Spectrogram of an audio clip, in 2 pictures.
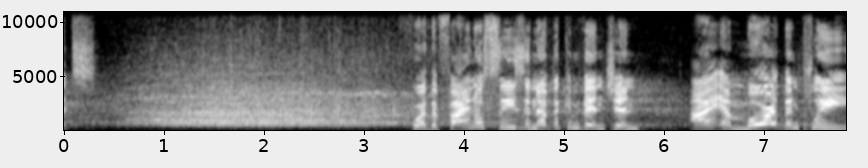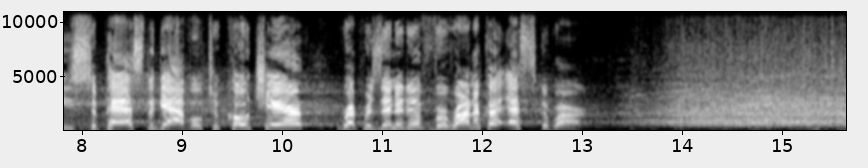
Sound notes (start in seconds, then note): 0.0 applause; 3.2 cheers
